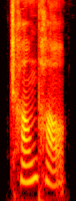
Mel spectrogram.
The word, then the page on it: 长跑: cháng pǎo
